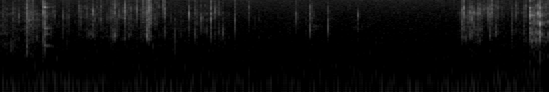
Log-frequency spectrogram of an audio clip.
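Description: Near silence with faint scattered clicks and rustles of small metal cake-decorating piping tips being handled, one click a little louder about a third of a second in.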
